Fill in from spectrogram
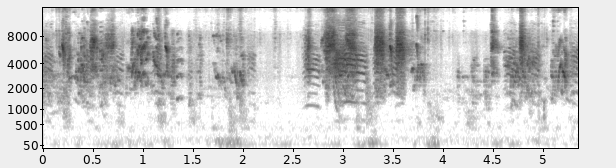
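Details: Finches playing, giving bursts of high, thin chirps and twittering in clusters, with a short quiet gap near the middle before the chatter resumes.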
